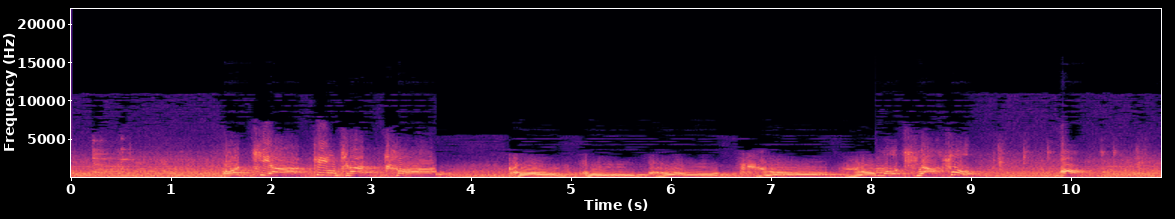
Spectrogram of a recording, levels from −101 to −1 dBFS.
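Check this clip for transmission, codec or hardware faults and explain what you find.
There's one fault here. From 3.64 to 8.04 s there's a section at the wrong speed: it plays at half speed, likely from a wrong clock setting, so the sound drags and drops around ten semitones.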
